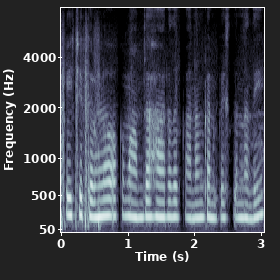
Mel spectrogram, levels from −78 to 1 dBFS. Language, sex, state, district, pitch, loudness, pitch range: Telugu, female, Andhra Pradesh, Chittoor, 210 Hz, -14 LUFS, 200-225 Hz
